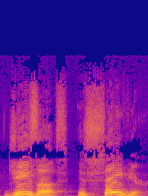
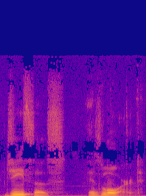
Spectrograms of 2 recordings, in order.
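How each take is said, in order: First: Voices joined in a ringing, drawn-out proclamation; triumphant declaration. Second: Low, soft, slow and unenthusiastic; trailing away. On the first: Preacher acting inmates joining their voices, triumphantly. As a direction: declare it triumphantly, slow and punched. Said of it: "join their voices triumphantly as they declare". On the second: Preacher acting inmates who are not as enthusiastic, trailing away. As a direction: let it trail away, half-hearted. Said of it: "they will trail away". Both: Acted.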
